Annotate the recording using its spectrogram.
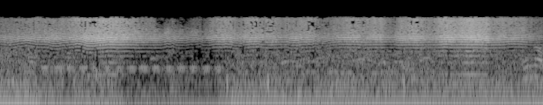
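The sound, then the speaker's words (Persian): A fly buzzes steadily for several seconds at a garbage dumpster, its drone wavering in pitch and loudness as it hovers and circles, with no talking over it. “نام ما مگس است. ما بچه گو مگس نواسه خر مگس هستم.”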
